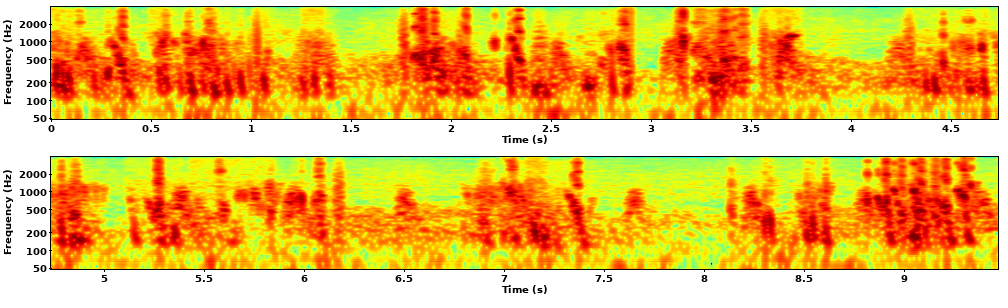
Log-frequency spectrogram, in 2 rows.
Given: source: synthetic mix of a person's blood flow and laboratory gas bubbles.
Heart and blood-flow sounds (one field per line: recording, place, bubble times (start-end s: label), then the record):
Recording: Doppler ultrasound of blood flow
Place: subclavian vein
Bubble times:
0.00-0.44 s: bubbles
0.49-1.12 s: bubbles
1.20-1.45 s: bubbles
1.77-2.15 s: bubbles
2.19-2.90 s: bubbles
3.10-3.52 s: bubbles
3.56-3.76 s: bubbles
4.30-5.02 s: bubbles
5.10-5.90 s: bubbles
5.94-6.14 s: bubbles
6.77-7.46 s: bubbles
8.12-8.17 s: bubbles
8.26-8.38 s: bubbles
8.44-8.66 s: bubbles
8.79-9.38 s: bubbles
From the record:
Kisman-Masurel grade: 343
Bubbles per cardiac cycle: rolling drumbeat, 9 or more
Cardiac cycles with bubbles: 100%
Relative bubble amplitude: loud (0.450 to 0.775)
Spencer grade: 3 (all of the cardiac periods contain showers or single bubble signals, but not dominating or overriding the cardiac motion signals)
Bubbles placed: anywhere in the cardiac cycle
